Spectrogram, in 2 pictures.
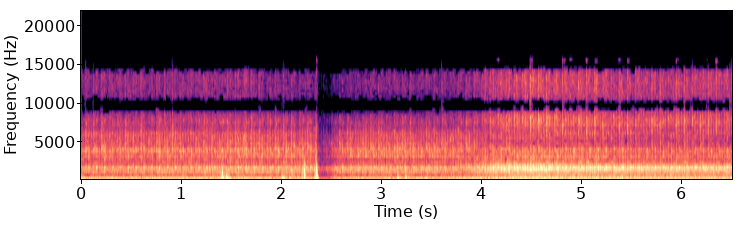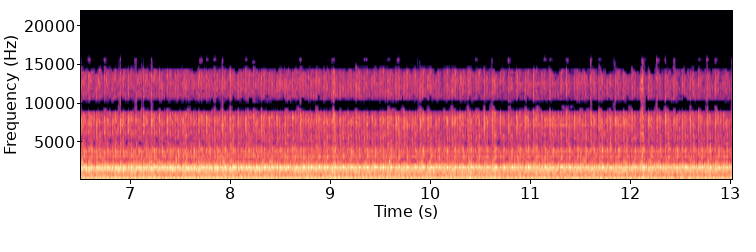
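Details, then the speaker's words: Predator 670 22HP V-twin golf cart engine, warm, idle being turned down at the carburetor from about 1800 rpm toward 1200–1300. A steady, even low thrum, a little fast. It needs a touch more adjustment. "all right so so far down to about 200 rpm roughly we want to try and get down to like 12 to 1300 would be ideal"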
